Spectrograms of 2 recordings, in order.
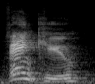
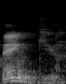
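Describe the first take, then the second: First: It sounds sincerely grateful. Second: It sounds irritated and confrontational.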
